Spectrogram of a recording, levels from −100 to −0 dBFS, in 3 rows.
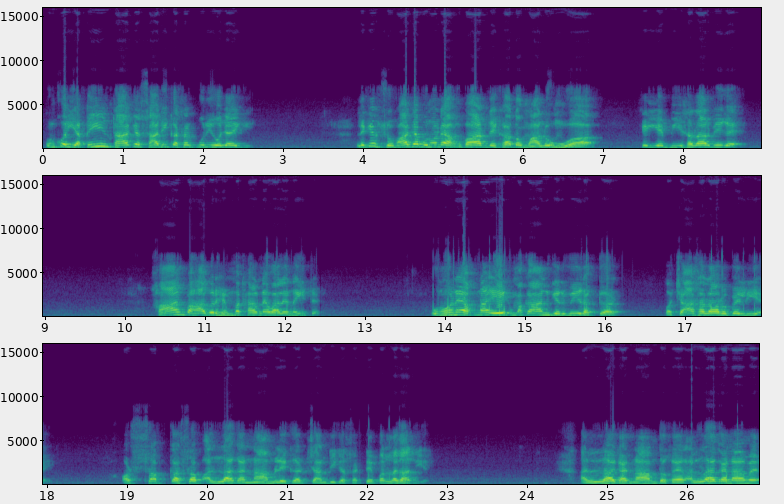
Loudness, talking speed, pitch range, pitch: -25 LUFS, 155 wpm, 180-215 Hz, 195 Hz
